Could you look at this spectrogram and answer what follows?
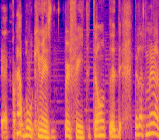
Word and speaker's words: Kabuki: Qual que é a pronúncia certa que eu posso usar? Pode falar Kabuki. Kabuki mesmo, perfeito.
